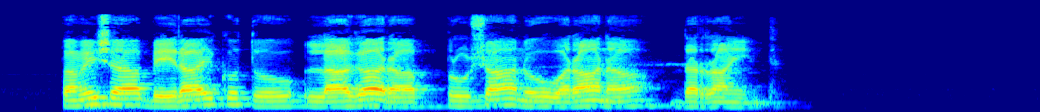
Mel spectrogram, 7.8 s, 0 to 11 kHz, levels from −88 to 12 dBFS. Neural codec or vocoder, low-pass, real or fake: none; 7.2 kHz; real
